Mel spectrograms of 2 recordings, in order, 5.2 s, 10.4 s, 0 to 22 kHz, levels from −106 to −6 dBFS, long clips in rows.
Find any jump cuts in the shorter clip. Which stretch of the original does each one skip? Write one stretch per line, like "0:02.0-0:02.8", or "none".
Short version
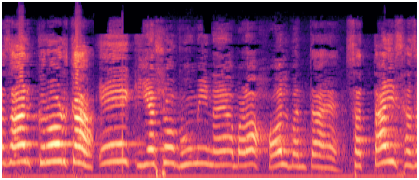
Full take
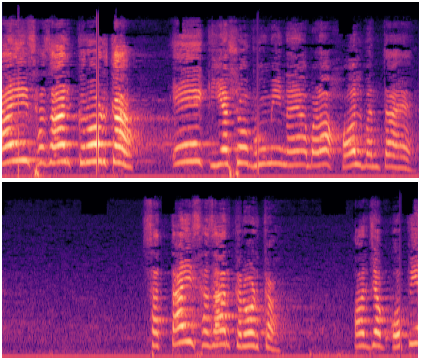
0:01.7-0:02.1
0:05.2-0:06.9

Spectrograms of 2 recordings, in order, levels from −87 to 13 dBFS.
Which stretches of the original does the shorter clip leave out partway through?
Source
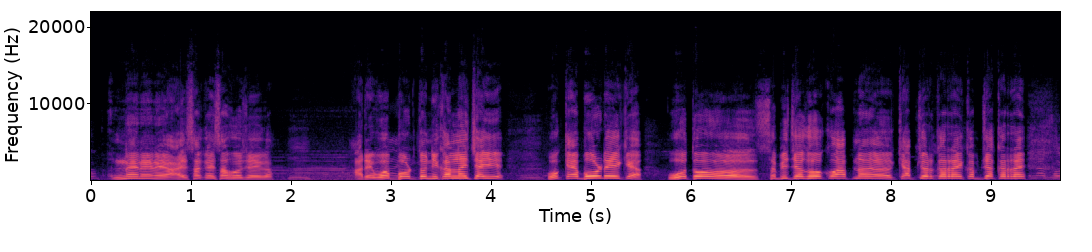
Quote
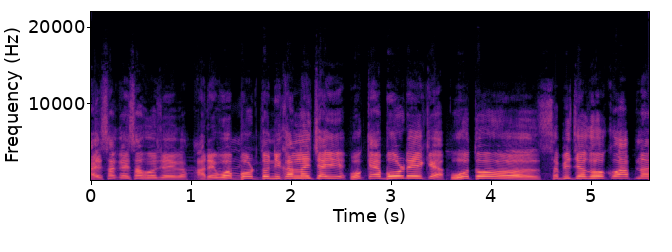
0:01.8-0:02.6
0:04.1-0:04.5
0:05.5-0:05.7

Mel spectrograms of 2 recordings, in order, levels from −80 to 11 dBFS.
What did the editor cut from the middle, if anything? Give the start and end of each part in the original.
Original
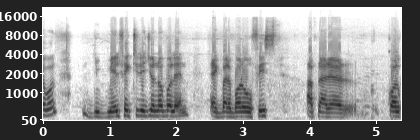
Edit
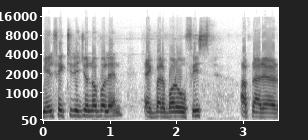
none

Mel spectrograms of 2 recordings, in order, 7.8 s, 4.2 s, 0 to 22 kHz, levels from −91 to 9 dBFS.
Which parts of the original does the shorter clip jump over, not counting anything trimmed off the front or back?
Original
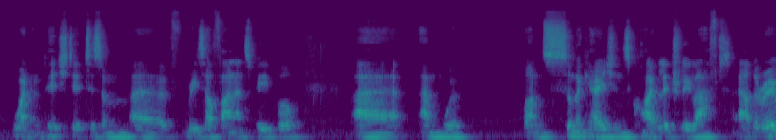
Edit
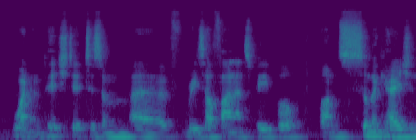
0:03.1-0:05.1

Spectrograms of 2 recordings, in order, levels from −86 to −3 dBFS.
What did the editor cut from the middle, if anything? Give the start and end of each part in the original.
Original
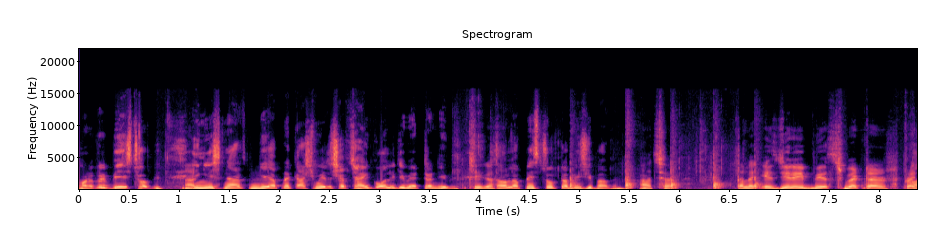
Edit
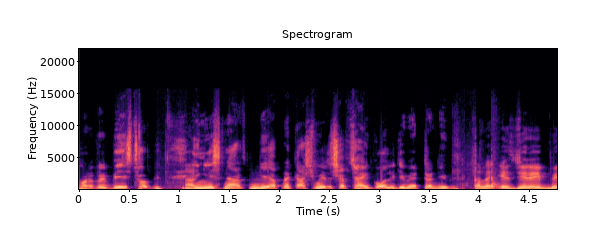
0:03.8-0:06.5

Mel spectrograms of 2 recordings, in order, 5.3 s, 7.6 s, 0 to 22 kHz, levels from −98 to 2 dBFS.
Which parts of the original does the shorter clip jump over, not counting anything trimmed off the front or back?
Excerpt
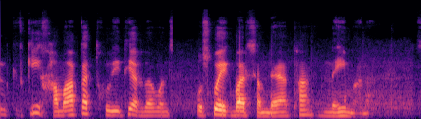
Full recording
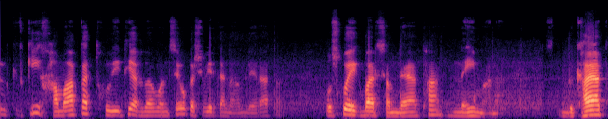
0:02.1-0:03.7

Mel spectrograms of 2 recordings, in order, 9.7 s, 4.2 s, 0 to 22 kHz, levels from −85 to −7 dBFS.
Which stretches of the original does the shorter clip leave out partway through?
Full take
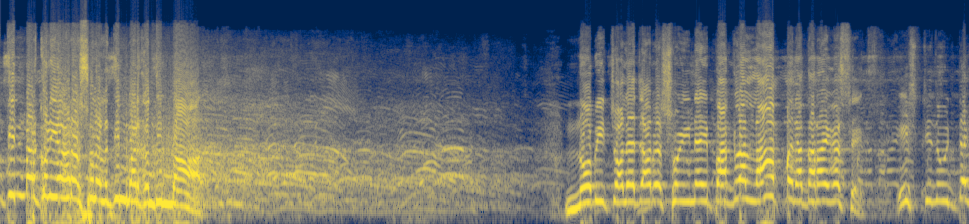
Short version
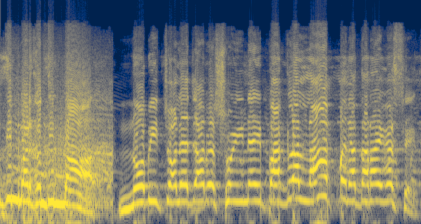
0:02.2-0:05.6

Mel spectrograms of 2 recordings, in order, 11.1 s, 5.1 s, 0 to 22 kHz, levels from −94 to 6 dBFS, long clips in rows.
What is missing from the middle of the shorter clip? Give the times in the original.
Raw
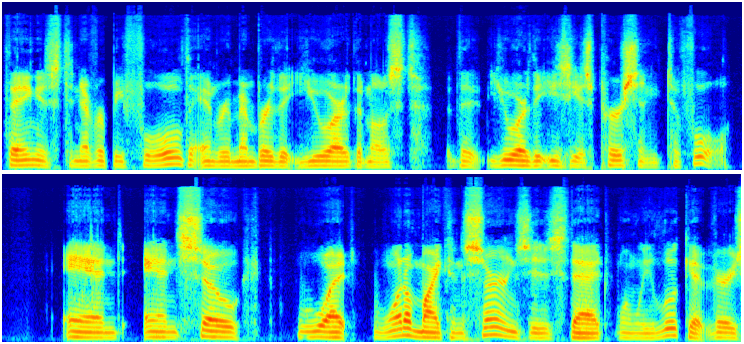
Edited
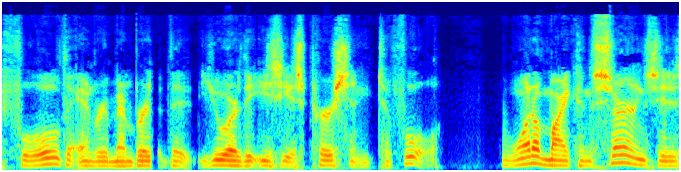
0:02.1-0:03.3
0:05.9-0:08.3

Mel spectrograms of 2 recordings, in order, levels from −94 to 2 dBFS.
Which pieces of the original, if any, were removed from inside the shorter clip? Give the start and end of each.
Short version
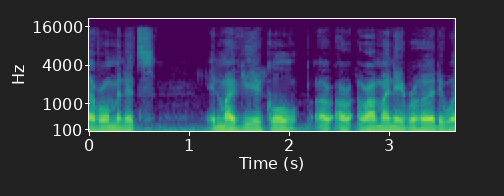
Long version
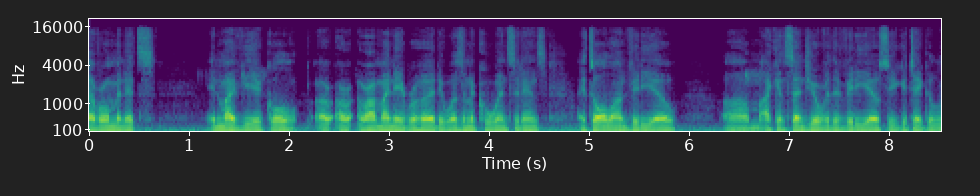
none

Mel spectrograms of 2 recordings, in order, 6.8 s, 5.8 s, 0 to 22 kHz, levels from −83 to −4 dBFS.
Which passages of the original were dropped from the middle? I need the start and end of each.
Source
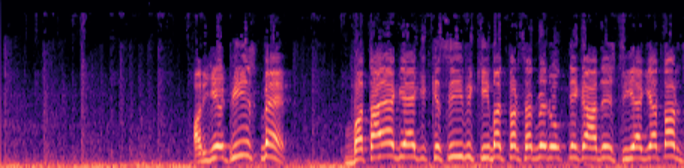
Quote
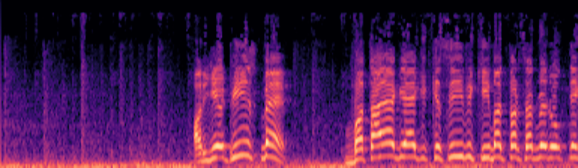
none

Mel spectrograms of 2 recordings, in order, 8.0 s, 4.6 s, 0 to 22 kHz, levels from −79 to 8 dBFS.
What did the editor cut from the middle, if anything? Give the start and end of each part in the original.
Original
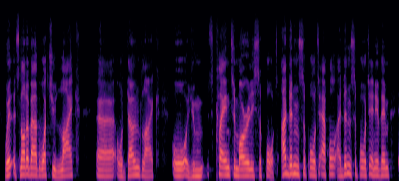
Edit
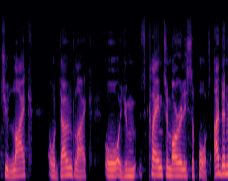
0:01.9-0:02.3

